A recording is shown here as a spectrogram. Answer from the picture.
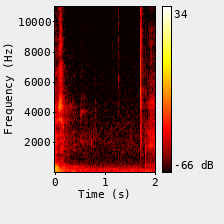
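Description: Near silence in a pause in a talk, broken by a single sharp click near the end: the click of the slide being advanced, as the presentation moves to the next slide.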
